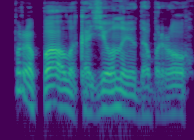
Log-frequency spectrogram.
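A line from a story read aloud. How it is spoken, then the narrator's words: Dejected. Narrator (Russian): уныло сказал Федосеев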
